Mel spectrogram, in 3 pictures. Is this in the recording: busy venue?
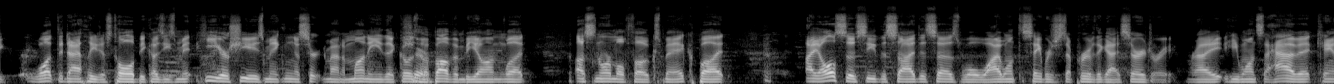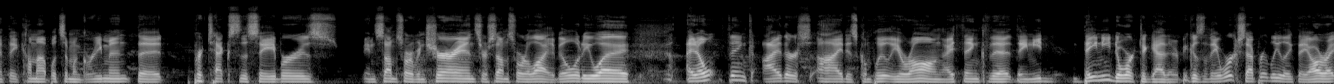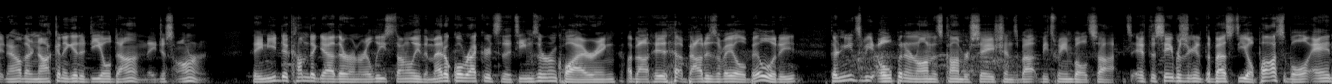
yes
